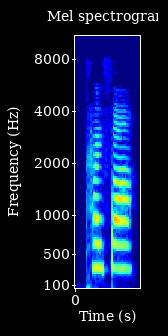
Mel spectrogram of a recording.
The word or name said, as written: 开发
